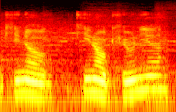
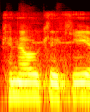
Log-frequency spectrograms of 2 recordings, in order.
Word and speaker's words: Kinokuniya: Kinokuniya? Or as a certain other person would call it, Kinokiki or whatever. Kinokiki. Because he can't pronounce it with shit.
